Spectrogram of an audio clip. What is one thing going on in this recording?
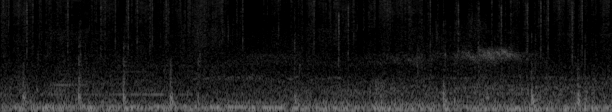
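Footsteps thud on a metal surface.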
